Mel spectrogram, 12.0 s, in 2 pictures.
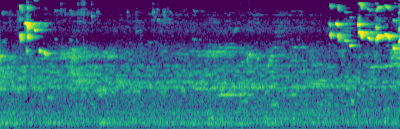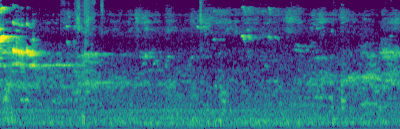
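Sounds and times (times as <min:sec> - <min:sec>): bird chirping: 0:00.0 - 0:01.6, 0:02.2 - 0:12.0.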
